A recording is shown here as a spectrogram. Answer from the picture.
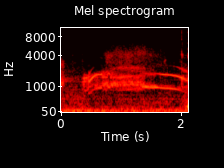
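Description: Near silence, with a faint, drawn-out cry from the anime soundtrack playing very low, starting about half a second in.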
